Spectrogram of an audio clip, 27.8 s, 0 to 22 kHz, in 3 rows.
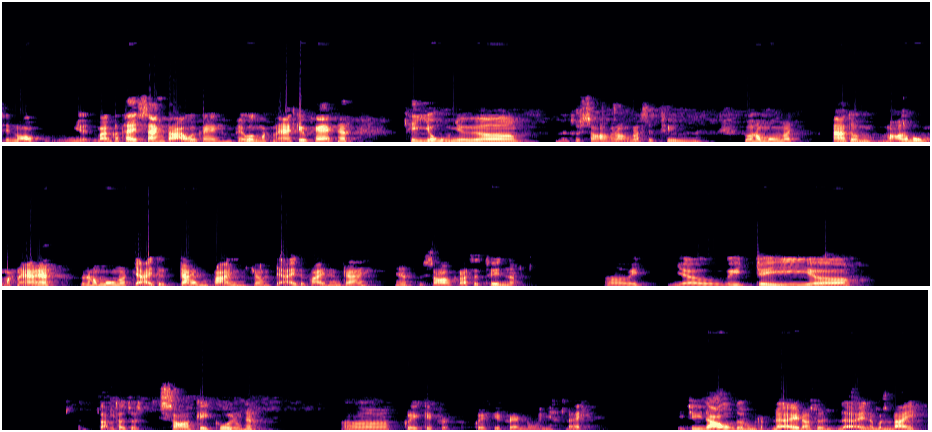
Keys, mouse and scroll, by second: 0.6 click, 1.4 click, 2.8 click, 5.6 click, 5.9 right click, 6.0 double right click, 8.8 click, 9.8 click, 11.6 click, 11.7 click, 11.9 right click, 12.1 double right click, 14.3 click, 17.4 click, 19.4 click, 19.5 click, 19.9 right click, 23.9 click, 25.1 click, 26.9 click.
